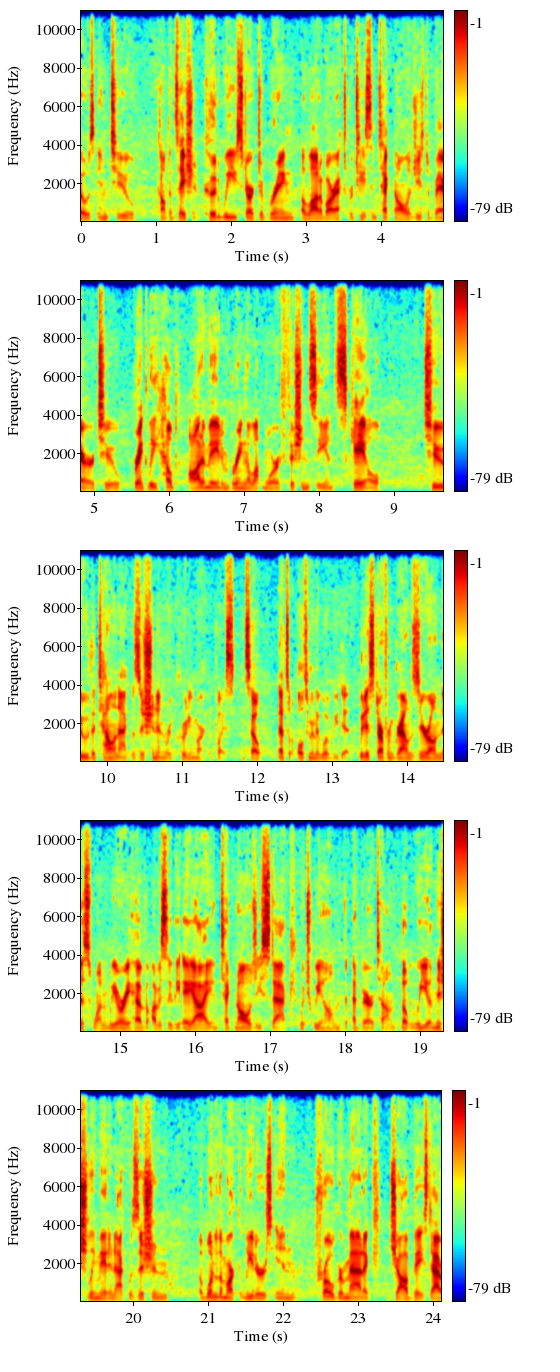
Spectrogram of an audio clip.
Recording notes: We’re bringing you the highlights from the HR Technology Conference straight from the Las Vegas floor.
